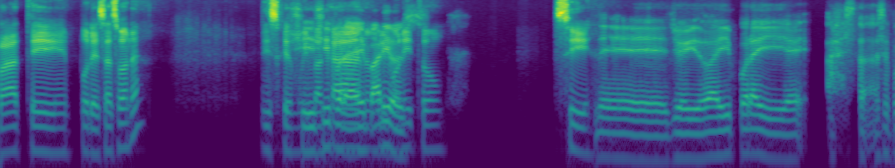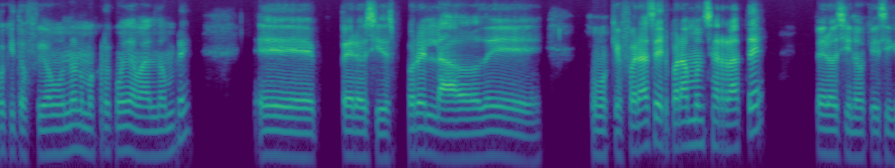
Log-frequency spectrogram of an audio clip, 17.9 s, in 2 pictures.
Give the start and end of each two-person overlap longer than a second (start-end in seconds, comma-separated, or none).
2.8-4.3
